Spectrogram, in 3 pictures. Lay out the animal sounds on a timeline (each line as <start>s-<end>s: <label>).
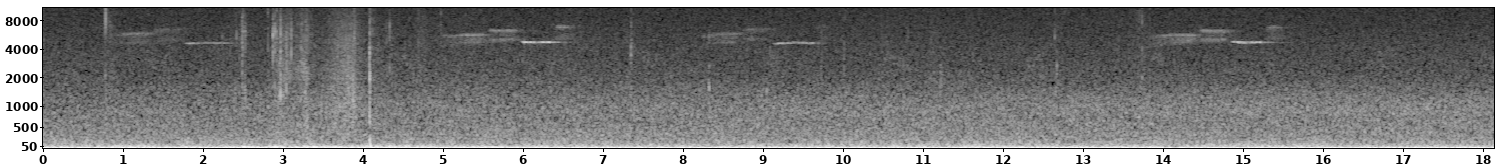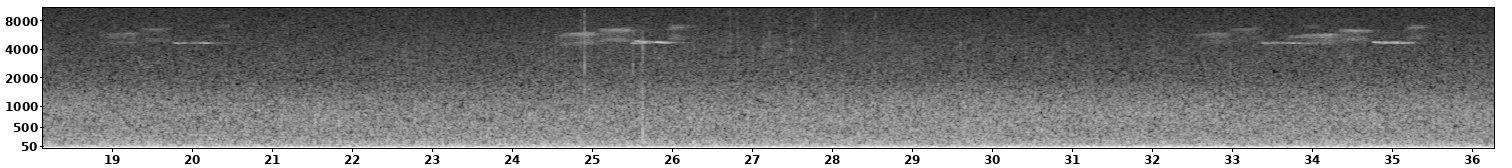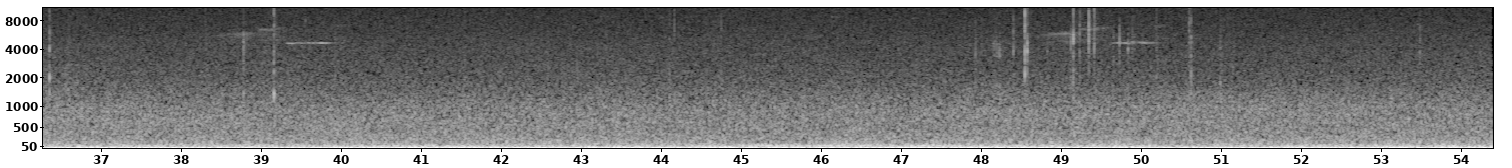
0.8s-2.5s: Black-throated Green Warbler (Setophaga virens)
5.0s-6.8s: Black-throated Green Warbler (Setophaga virens)
8.2s-9.9s: Black-throated Green Warbler (Setophaga virens)
13.8s-15.6s: Black-throated Green Warbler (Setophaga virens)
18.8s-20.6s: Black-throated Green Warbler (Setophaga virens)
24.5s-26.3s: Black-throated Green Warbler (Setophaga virens)
32.6s-35.7s: Black-throated Green Warbler (Setophaga virens)
38.4s-40.0s: Black-throated Green Warbler (Setophaga virens)
48.7s-50.4s: Black-throated Green Warbler (Setophaga virens)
